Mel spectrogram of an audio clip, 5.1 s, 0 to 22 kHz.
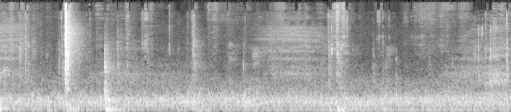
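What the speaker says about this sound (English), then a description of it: "fold these tabs in, fold the legs down, and collapse the arms down" Takara Tomy Masterpiece G MPG-09 Super Ginrai Transformers figure being transformed, a few faint, scattered plastic clicks and snaps, one sharper near the start, over quiet background.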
